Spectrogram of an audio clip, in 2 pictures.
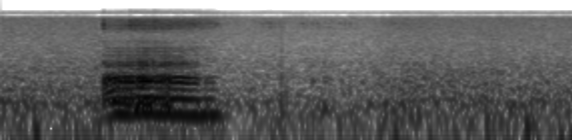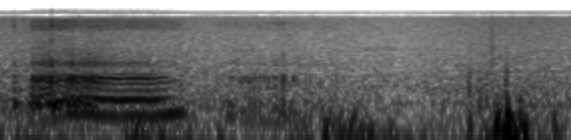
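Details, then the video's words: English Bulldog snoring indoors: two rough, rattling breaths about two and a half seconds apart, low and raspy, with quiet background hiss between them. "bulldog ingles roncando"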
